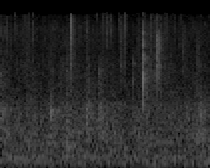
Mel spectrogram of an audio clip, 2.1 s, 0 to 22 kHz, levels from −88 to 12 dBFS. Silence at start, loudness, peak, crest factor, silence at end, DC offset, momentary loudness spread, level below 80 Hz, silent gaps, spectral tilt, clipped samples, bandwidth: 0 s; -46 LUFS; -18 dBFS; 32 dB; 0 s; under 0.1%; 8 LU; -70 dBFS; none; -1.5 dB/octave; under 0.1%; 17 kHz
